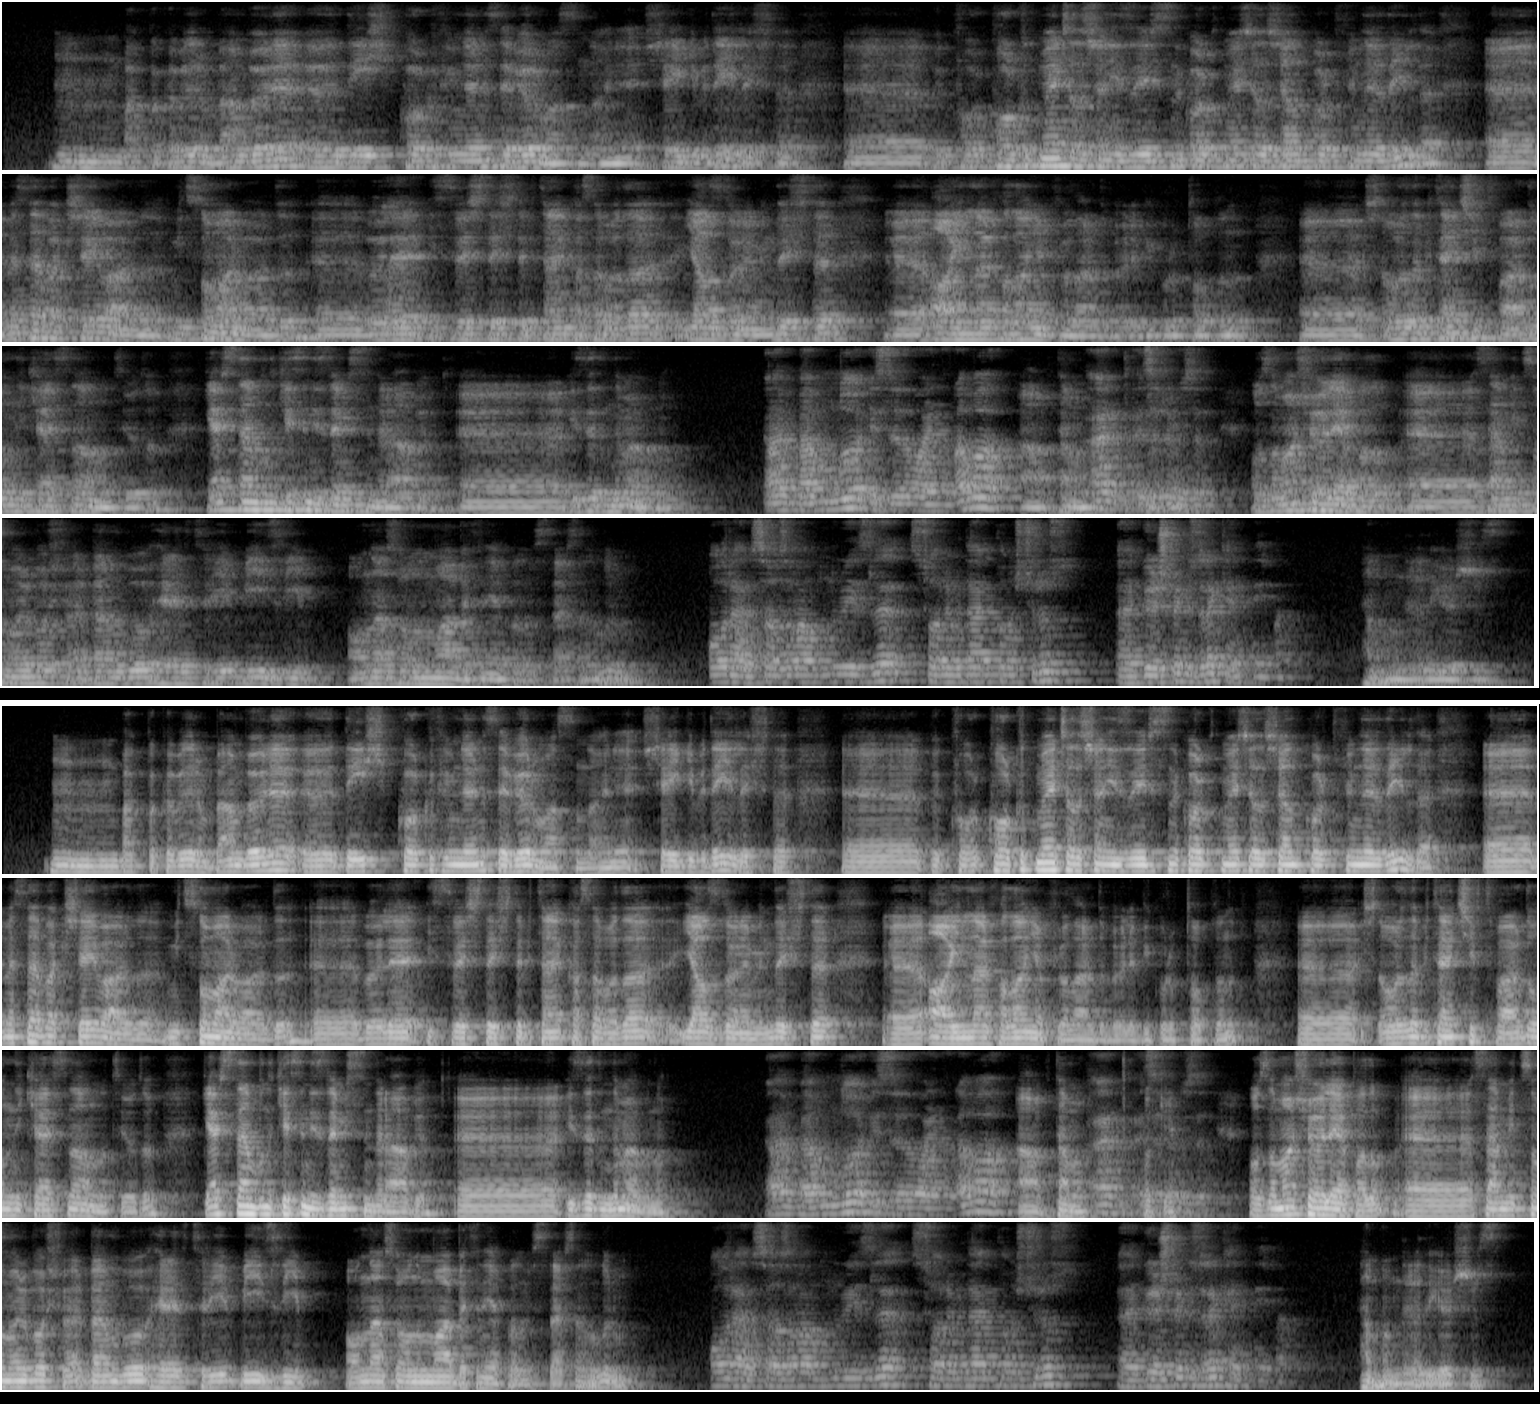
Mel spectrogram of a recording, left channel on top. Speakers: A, on the right (about 80°); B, on the left (about 60°).
A: Hmm, bak bakabilirim. Ben böyle e, değişik korku filmlerini seviyorum aslında. Hani şey gibi değil de işte e, bir kor- korkutmaya çalışan izleyicisini korkutmaya çalışan korku filmleri değil de e, mesela bak şey vardı. Midsommar vardı. E, böyle
B: Aynen.
A: İsveç'te işte bir tane kasabada yaz döneminde işte e, ayinler falan yapıyorlardı böyle bir grup toplanıp. E, işte orada da bir tane çift vardı. Onun hikayesini anlatıyordu. Gerçi sen bunu kesin izlemişsindir abi. Ee, izledin değil mi bunu?
B: Abi ben bunu izledim aynen ama
A: Abi tamam.
B: aynen izledim
A: Okey.
B: izledim.
A: O zaman şöyle yapalım. Ee, sen Midsommar'ı boş ver. Ben bu Hereditary'yi bir izleyeyim. Ondan sonra onun muhabbetini yapalım istersen olur mu?
B: Olur abi sen o zaman bunu bir izle. Sonra bir daha konuşuruz. Ee, görüşmek üzere kendine iyi bak.
A: <laughs> Tamamdır hadi görüşürüz.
